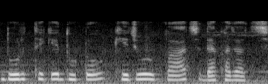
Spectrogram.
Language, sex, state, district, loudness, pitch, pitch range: Bengali, female, West Bengal, Alipurduar, -15 LUFS, 230 Hz, 210-235 Hz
